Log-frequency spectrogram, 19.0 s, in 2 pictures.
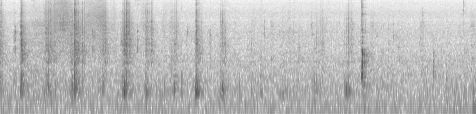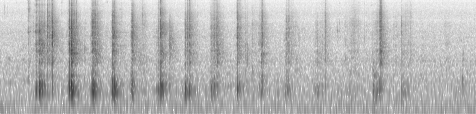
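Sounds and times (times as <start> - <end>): person crunching crispy food: 10.1 - 17.8.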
